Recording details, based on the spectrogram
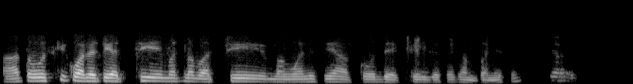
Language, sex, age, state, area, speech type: Hindi, male, 30-45, Madhya Pradesh, rural, conversation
